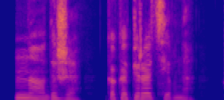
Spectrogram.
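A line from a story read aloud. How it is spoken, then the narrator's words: Wry grunt. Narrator (Russian): хмыкнула я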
